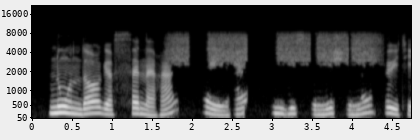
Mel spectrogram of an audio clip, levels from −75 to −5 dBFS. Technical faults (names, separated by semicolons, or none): other side's voice leaking through; speech suppressed in double talk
